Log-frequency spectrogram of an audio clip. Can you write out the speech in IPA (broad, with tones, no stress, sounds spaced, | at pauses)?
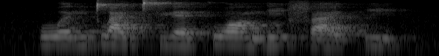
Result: w ə˧˥ n t̪ w a˧ ɪ̯ t̪ʰ ɥ ɛ˨˩ k w ɔ˥˩ n̪ i˥ f a˧˥ ɪ̯ p i˥˩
